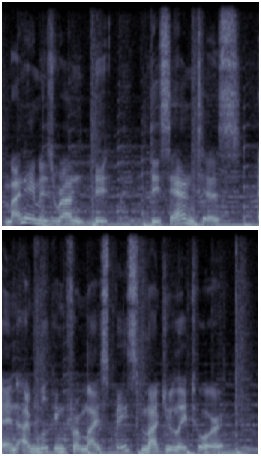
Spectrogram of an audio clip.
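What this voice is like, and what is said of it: Marvin the Martian cartoon voice. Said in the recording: “your impression as Marvin the Martian as Ron DeSantis”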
